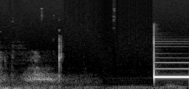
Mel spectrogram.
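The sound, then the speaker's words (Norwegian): A telephone ringing tone cuts in loud and steady near the end as a call is being placed, following a few quiet seconds of faint handling noise and a soft click. No one speaks. “Så tenkte jeg bare vi skulle ta en kjapp, liten telefon”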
